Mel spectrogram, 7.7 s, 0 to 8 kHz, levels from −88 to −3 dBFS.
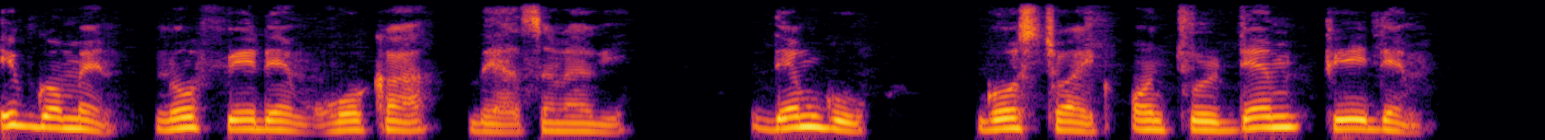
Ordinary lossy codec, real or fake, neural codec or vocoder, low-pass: none; real; none; 7.2 kHz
